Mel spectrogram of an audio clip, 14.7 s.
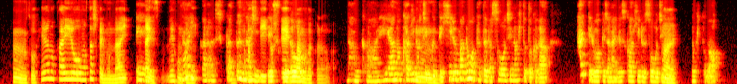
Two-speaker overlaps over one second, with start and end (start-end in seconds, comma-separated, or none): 4.6-6.1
